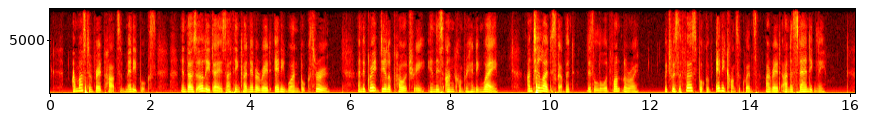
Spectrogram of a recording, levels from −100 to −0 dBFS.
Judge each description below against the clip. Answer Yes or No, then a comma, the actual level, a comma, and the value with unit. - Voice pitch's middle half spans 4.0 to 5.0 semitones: No, average, 3.4 semitones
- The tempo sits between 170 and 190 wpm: Yes, average, 180 wpm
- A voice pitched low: No, medium, 185 Hz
